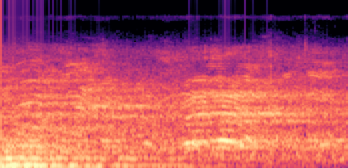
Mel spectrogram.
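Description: Voices echoing in a sports hall: a man's low voice at the very start, then higher-pitched calls a little past halfway.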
